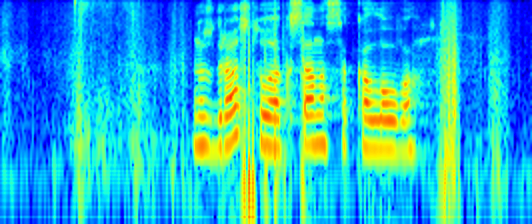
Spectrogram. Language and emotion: Russian, neutral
